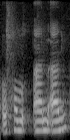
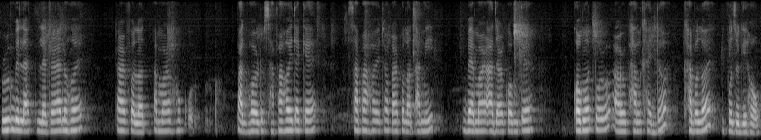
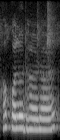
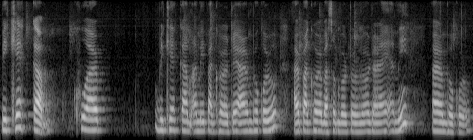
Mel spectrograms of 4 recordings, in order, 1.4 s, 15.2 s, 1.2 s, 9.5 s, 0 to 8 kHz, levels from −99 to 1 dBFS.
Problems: none marked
